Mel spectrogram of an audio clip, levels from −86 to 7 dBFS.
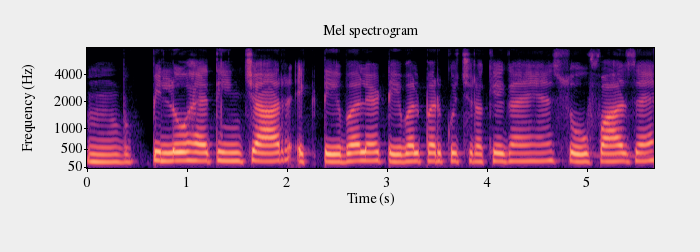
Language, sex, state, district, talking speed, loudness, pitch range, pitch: Hindi, female, Chandigarh, Chandigarh, 160 wpm, -14 LUFS, 195-205 Hz, 200 Hz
